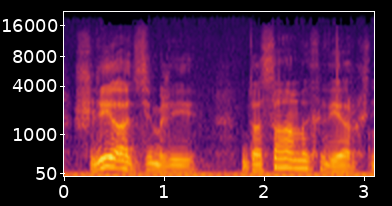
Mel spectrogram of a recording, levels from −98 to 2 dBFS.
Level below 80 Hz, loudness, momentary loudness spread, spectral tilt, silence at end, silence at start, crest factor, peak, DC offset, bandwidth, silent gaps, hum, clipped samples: -36 dBFS; -21 LUFS; 10 LU; -6.5 dB/octave; 0 s; 0 s; 16 dB; -4 dBFS; under 0.1%; 15.5 kHz; none; none; under 0.1%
